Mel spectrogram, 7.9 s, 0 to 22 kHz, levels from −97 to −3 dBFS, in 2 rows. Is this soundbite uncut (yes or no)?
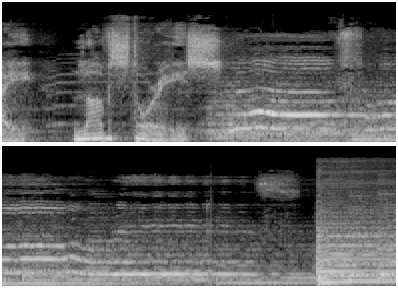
no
